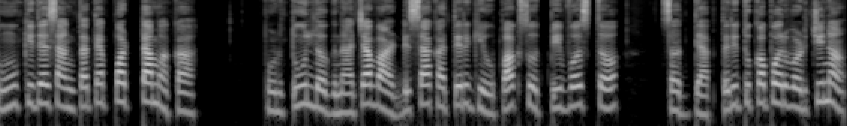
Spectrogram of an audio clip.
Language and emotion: Goan Konkani, sad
